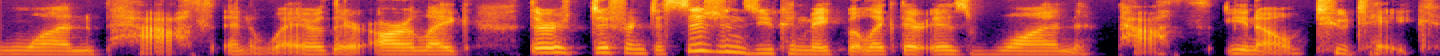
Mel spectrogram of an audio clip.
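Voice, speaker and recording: A woman's ordinary speaking voice, medium in pitch, with an American accent, at a moderate pace, with a dry, close sound with no echo and a quiet background. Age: 20s. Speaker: podcast host. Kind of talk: casual chat.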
